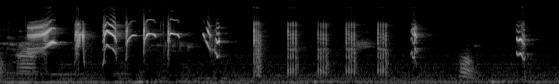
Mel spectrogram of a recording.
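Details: Javan myna giving a loud tutor song, described as a champion's senior singing. Squeaky whistled notes and bent squeals open the phrase, then a run of sharp dry clicks and chacks at irregular intervals, with a faint low hum beneath.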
